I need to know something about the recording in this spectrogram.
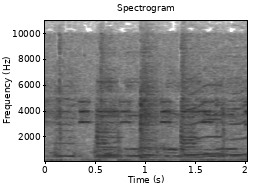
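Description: A band playing a reggae song live, with an electric guitar carrying the melody over bass and drums in an instrumental passage without singing.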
